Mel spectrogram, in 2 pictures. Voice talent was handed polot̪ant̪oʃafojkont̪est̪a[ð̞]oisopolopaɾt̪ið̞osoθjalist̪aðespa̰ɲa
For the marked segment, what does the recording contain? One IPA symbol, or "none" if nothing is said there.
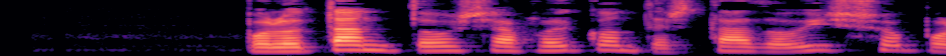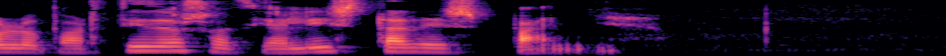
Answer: ð̞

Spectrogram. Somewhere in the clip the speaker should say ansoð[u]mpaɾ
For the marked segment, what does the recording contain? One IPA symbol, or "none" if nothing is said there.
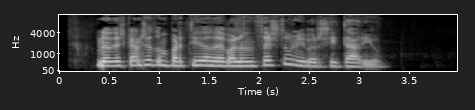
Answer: u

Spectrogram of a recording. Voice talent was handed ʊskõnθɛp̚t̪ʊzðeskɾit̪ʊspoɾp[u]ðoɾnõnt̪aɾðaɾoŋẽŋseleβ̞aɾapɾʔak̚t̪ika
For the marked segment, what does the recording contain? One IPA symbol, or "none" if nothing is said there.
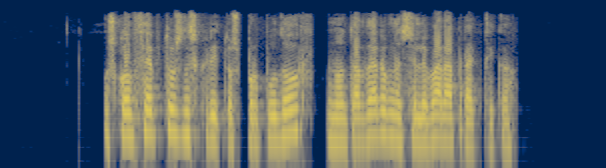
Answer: u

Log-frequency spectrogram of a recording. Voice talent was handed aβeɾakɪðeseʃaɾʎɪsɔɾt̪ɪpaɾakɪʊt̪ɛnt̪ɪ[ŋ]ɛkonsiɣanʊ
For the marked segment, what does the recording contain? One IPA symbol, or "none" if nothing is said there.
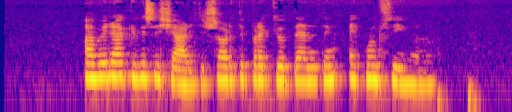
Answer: ŋ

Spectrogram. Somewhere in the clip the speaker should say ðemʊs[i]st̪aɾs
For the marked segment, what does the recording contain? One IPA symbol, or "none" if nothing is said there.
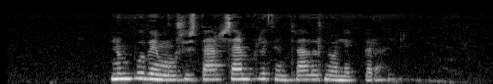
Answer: e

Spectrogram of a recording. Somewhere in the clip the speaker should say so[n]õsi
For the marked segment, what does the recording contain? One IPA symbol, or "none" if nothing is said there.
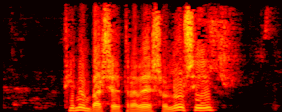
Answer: n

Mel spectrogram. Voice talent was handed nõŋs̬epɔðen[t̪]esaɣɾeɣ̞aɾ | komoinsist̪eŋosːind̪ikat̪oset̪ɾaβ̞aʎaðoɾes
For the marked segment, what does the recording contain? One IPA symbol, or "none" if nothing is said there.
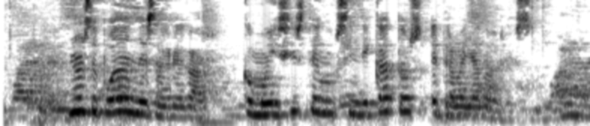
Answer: d̪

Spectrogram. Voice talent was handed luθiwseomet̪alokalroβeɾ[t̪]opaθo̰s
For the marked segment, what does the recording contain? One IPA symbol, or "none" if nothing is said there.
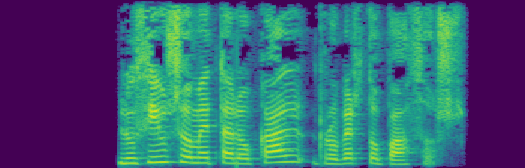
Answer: t̪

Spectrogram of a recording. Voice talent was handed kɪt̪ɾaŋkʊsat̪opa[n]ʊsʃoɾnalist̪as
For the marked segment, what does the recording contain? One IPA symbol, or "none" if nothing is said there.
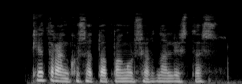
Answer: ŋ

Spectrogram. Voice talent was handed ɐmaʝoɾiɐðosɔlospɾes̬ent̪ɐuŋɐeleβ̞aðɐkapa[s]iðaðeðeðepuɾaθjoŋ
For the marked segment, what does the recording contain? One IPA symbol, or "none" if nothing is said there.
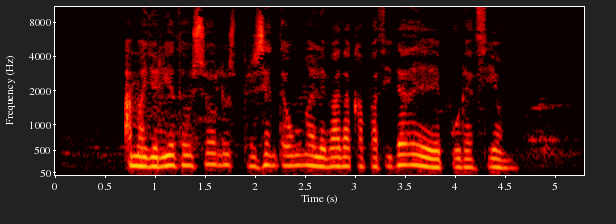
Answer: θ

